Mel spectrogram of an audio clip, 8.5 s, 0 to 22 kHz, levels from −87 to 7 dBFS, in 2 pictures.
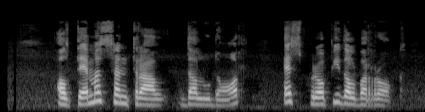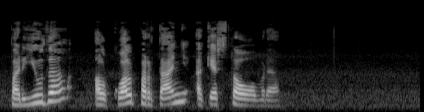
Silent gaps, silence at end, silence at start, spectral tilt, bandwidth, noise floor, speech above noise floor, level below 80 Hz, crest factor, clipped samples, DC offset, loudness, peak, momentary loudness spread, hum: none; 1.45 s; 0.55 s; -4 dB/octave; 11.5 kHz; -61 dBFS; 38 dB; -78 dBFS; 22 dB; under 0.1%; under 0.1%; -23 LUFS; -4 dBFS; 11 LU; none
